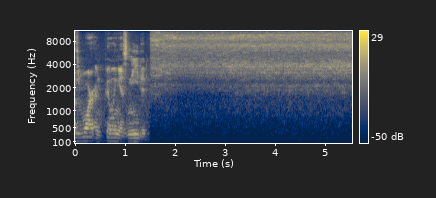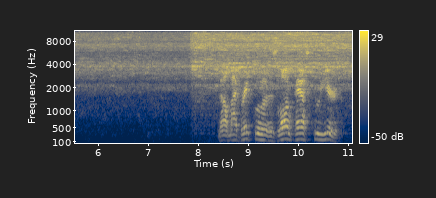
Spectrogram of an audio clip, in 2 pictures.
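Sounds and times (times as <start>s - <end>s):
pneumatic vacuum bleeder hissing: 1.5s - 11.0s.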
